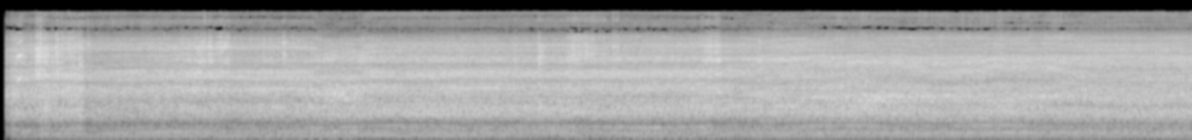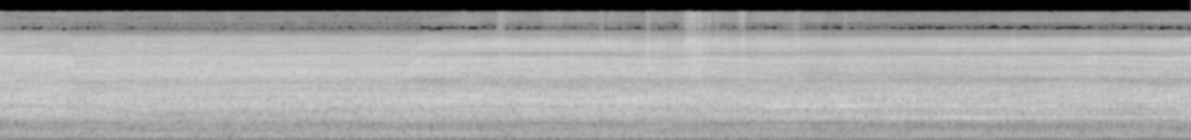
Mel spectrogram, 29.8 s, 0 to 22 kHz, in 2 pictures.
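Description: Massey Ferguson 385 and Ghazi 480 diesel tractors working hard under heavy load, hauling an overloaded sugarcane trolley; a steady engine drone that is a little louder in the first second.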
